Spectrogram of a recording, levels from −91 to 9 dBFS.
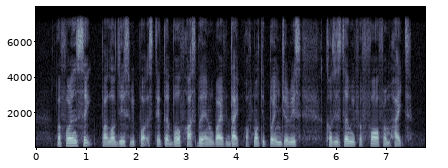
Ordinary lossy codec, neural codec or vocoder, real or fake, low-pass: none; none; real; 7.2 kHz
